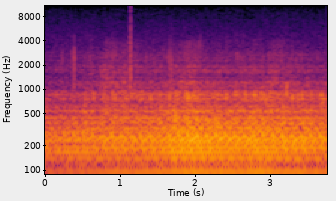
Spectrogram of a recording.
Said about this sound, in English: Another motorboat maybe follow us. I hear it.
